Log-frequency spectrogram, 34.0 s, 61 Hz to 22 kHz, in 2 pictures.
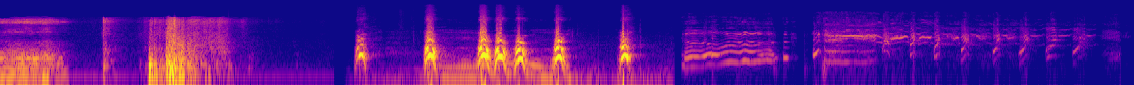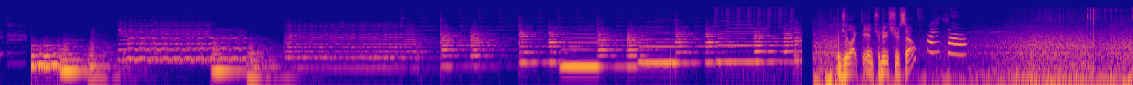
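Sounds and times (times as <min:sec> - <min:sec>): dog barking: 0:05.3 - 0:05.8, 0:06.4 - 0:08.6, 0:09.3 - 0:09.6.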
